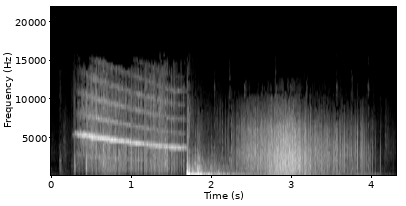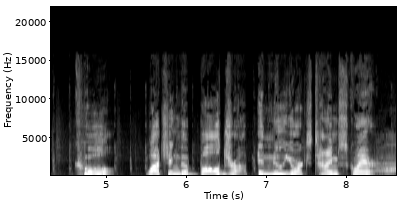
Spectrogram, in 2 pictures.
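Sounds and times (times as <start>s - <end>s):
firework rocket whistling upward: 0.3s - 4.2s
speech: 4.7s - 8.5s.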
